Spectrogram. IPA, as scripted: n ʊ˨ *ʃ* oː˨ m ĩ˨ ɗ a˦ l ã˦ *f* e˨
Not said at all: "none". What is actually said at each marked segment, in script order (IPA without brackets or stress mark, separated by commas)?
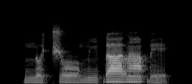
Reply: t͡ʃ, ɓ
